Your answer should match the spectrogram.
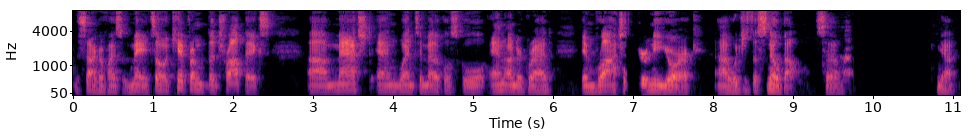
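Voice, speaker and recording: A man in his forties from Taiwan, a psychiatrist speaking as a podcast guest, pausing often with fillers and restarts. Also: mid-range voice, steady tone, fairly bright tone. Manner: hesitant, many fillers and restarts. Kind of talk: podcast interview.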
